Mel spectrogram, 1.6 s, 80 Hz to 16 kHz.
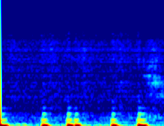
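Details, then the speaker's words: Normal heart sounds (S1 and S2) heard with the stethoscope diaphragm at the aortic area, right second interspace beside the sternum. "note the cardiac rate and rhythm normally the rate is 60 to 100 beats per minute and the rhythm is regular"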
